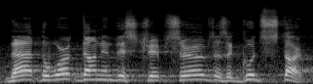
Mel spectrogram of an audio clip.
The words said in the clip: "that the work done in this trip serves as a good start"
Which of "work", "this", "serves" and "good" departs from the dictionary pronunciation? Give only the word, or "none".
none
